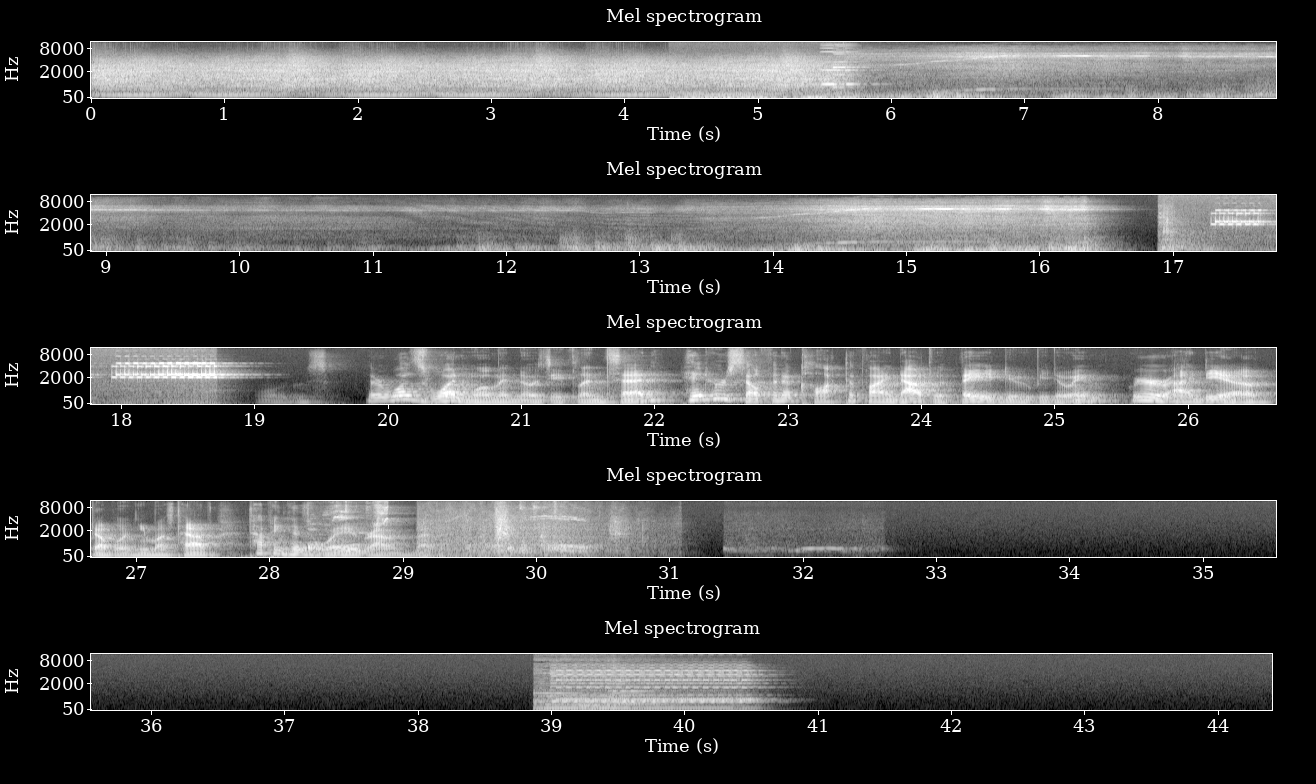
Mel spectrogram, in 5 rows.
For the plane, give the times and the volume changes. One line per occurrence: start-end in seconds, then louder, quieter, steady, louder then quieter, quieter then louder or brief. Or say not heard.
0.0-16.4 quieter then louder.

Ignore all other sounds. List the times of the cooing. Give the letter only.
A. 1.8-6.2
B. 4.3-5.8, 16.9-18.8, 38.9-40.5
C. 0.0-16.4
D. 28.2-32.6
D.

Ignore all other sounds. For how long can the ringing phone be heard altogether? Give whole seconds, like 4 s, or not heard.
5 s.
